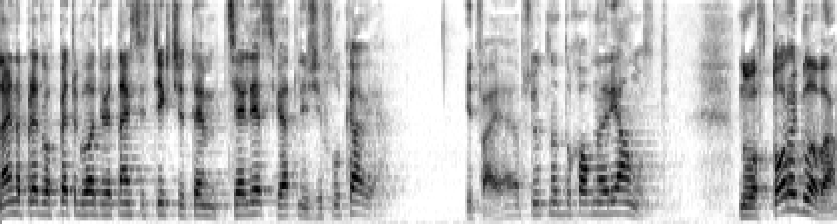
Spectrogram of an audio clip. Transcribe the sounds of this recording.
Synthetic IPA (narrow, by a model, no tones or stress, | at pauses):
najnɐpɾɛt̪vɐfpɛt̪əɡlˠɐvad̪ɛvɛt̪najsɛt̪ʲist̪ixt͡ʃɛt̪ɛmt̪sɛliəsvʲjat̪lʲɛʒiflˠʊkavʲiə̰ | it̪ova̰ɛɐpsolʲut̪nəd̪ʊxɔvnəɾɛalˠno̰st̪ | novɐfːt̪ɔɾəɡlˠɐva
